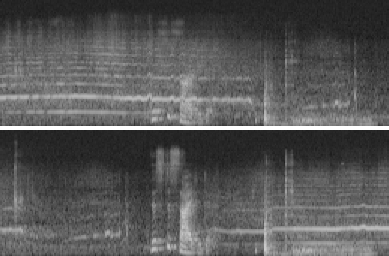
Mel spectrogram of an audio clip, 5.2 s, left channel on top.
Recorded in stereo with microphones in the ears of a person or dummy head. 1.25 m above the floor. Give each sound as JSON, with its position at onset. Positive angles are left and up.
{"t": 0.2, "sound": "a finger snap", "side_deg": -30, "distance_m": 1.3}
{"t": 2.0, "sound": "a woman speaking", "side_deg": -50, "distance_m": 1.0}
{"t": 3.5, "sound": "a drawer", "side_deg": -35, "distance_m": 0.6}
